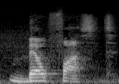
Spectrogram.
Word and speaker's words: Belfast: Belfast.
